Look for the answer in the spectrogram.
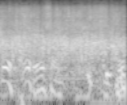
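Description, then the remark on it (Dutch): An audience at an event in Amsterdam claps steadily in a dense, continuous wash of applause, with voices faintly audible underneath throughout. “Maak ik graag gebruik van het eh, publiek om even een applausje.”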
